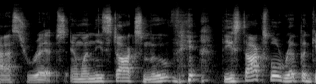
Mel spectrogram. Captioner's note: laughing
